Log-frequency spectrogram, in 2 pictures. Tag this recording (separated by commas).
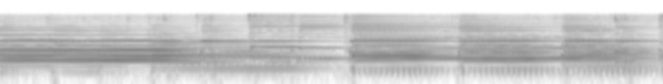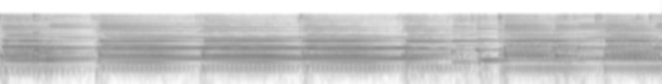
Keyboard (musical), Piano, Musical instrument, Classical music, Music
